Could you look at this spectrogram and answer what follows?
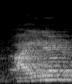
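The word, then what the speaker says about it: island: आइलैंड बोलते हैं। Yes silent होता है, क्या होता है? आइलैंड। इसमें यस क्या है? साइलेंट।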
